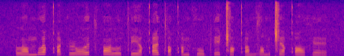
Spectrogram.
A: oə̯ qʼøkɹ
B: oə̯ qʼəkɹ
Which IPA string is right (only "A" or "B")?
B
